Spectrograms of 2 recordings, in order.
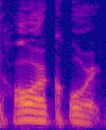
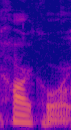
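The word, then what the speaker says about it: Harcourt: Yeah, especially Hardcourt or whatever her name is. Did I say it right? You keep putting that D in there. It's Hardcourt.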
